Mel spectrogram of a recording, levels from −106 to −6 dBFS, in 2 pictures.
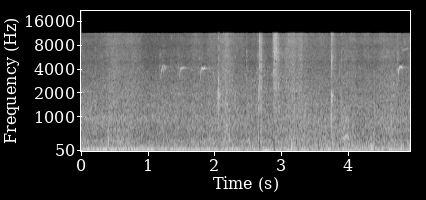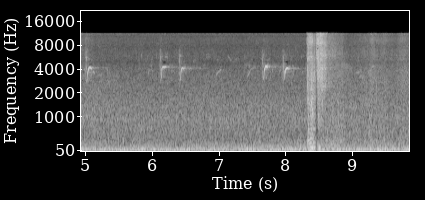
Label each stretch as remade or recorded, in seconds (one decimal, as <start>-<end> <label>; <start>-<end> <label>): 0.0-9.9 recorded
